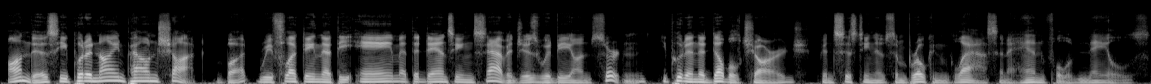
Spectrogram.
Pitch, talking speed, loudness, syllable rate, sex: 105 Hz, 190 wpm, -20 LUFS, 4.5 syllables/s, male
